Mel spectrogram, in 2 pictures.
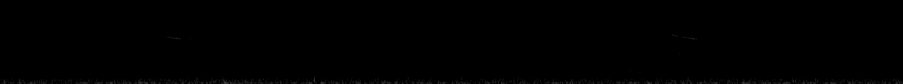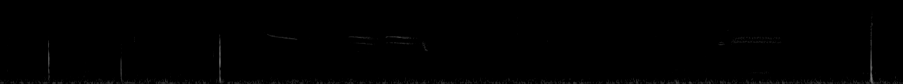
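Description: Near-silent outdoor winter ambience with faint bird calls: short downward chirps every few seconds and brief twittering in the second half. A few sharp ticks are scattered through the second half.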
